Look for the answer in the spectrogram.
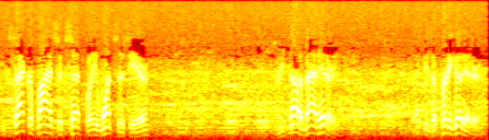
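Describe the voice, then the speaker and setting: A man's voice: medium pitch, sing-song, normal speed, long pauses. A man calling live baseball play-by-play in clipped, conversational phrases on a vintage radio broadcast. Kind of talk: live play-by-play sports commentary. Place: outdoor ballpark broadcast booth. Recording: noisy muffled vintage 1970s radio broadcast.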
